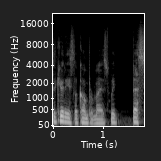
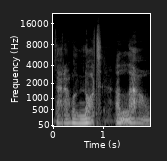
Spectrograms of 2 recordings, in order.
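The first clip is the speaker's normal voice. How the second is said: quivering, trembling, hushed half-whisper; 2 semitones lower, 7 dB quieter than usual. Narrator reading a character's final words: dropping to a half-whisper. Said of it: "his voice dropping to a whisper".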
